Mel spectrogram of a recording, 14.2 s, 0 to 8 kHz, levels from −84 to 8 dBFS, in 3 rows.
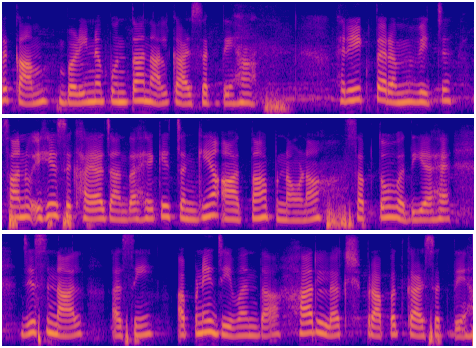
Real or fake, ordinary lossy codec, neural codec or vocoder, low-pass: real; none; none; none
